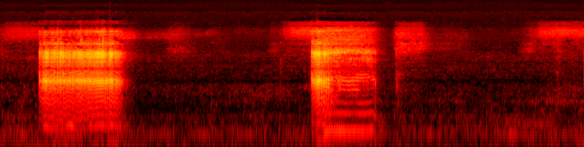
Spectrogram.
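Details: Dog snoring in sleep: two loud, buzzing snores about a second long, several seconds apart, with quiet breathing between; ordinary snoring.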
